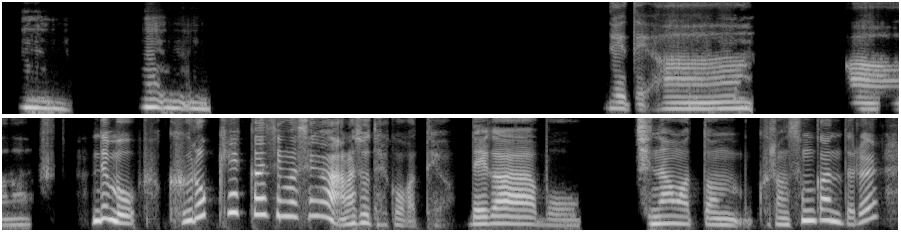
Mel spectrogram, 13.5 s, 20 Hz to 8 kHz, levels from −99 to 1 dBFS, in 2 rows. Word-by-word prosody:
음. 180 -6 -3 0.6
음음음. 185 -6 -4 3.0
네네. 165 -5 -8
아. 160 +2 -4 0.8
아. 160 -1 -3 0.8
근데 275 +4 +5
뭐 220 -8 +5 0.2
그렇게까지는 420 - +3
생각 385 -3 +4
안 - - +2
하셔도 210 +3 +1
될 165 -4 -12
것 160 - -8
같아요. - - -13
내가 185 0 +4
뭐 145 -3 -12 0.4
지나왔던 185 -5 -1
그런 175 -1 -6
순간들을 275 - +1
185 Hz, 185 characters per minute, -22 LUFS, 165-265 Hz, 3.0 s, 근데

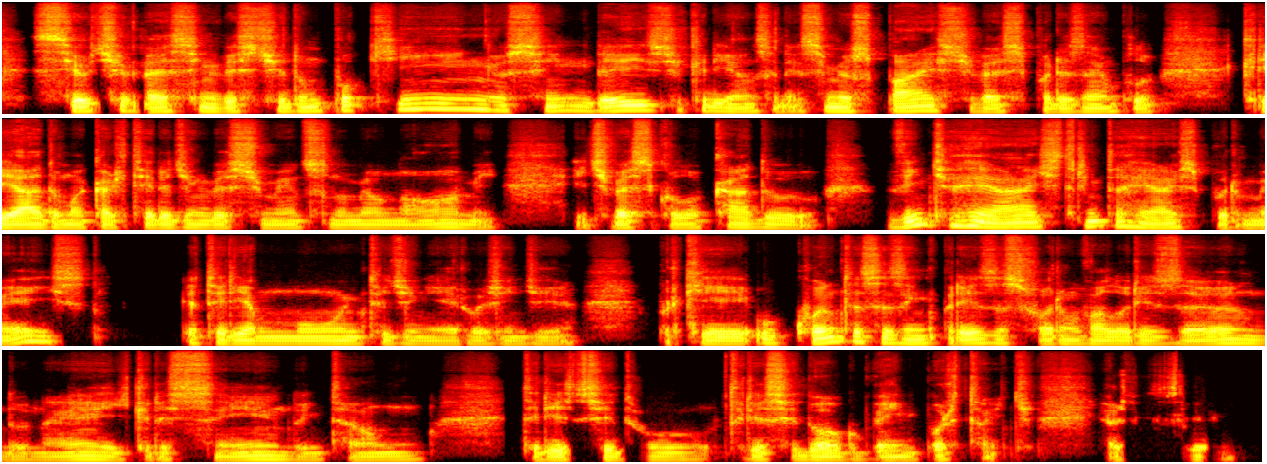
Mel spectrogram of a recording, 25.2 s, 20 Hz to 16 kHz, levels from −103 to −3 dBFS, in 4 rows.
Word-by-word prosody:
se - - +5
eu - - +8
tivesse 90 0 +2
investido 85 +1 +2
um 95 - +1
pouquinho 130 +5 0
assim 105 -1 0
desde 115 +5 +4
criança, 85 -5 -2
né, 95 - -6
se 95 - 0
meus 90 -1 +3
pais 100 +4 +2
tivessem, - - -1
por 80 - -3
exemplo, 80 +1 -1 0.4
criado 80 0 +6
uma 80 0 -1
carteira 80 - +1
de 80 - -2
investimentos 75 -1 -1
no 80 - -4
meu 80 0 -3
nome 75 +1 -4 0.4
e - - -10
tivesse - - +4
colocado 80 -1 -1 0.3
20 130 +4 +2
reais, 100 -4 +5
30 115 0 -1
reais 90 -5 +1
por - - -4
mês, 80 +12 -1 0.5
eu - - -1
teria 80 0 +2
muito 75 +1 -2
dinheiro 75 -1 -5
hoje 75 +1 -5
em - - -6
dia, 75 0 -9 0.4
porque 75 0 0
o 90 -1 -2
quanto 100 +9 +4
essas 105 -6 +2
empresas 90 +1 +1
foram 80 -1 -1
valorizando, 80 +1 -1
né, 75 +3 -3
e 75 -1 -4
crescendo. 80 +2 -2
Então, 75 0 -6 0.7
teria - - +1
sido 80 0 -3
teria - - -2
sido 80 -1 +2
algo 75 -1 +3
bem 75 0 -1
importante. 75 0 -5 0.4
Eu - - -3
acho - - -7
que - - -33
seria - - -8
80 Hz, 145 wpm, -24 LUFS, 75-95 Hz, 0.7 s, eu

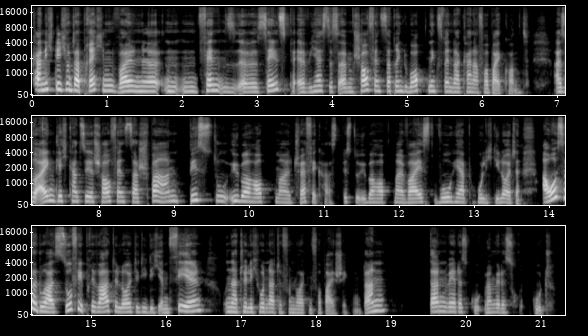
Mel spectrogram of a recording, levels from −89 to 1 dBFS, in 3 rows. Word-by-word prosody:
Kann 260 +1 +6
ich 290 -1 +2
dich 285 -1 +3
unterbrechen, 235 -2 +4
weil 215 +3 +6
'ne 210 -1 +2
'n 210 -1 -1 0.3
'n - - -7
Fens 195 -4 0
äh, 185 +1 0
salesp 245 +9 +3
äh, 185 0 -1
wie 210 +4 -3
heißt 225 -2 -1
das 195 - -3
ähm, 185 +1 0
Schaufenster 225 +1 +2
bringt 215 0 -3
überhaupt 220 +2 0
nichts, 220 0 -3
wenn 200 -1 -2
da 185 -1 0
keiner 180 -2 -4
vorbeikommt. 155 -1 -5 0.3
Also, 190 0 +1
eigentlich 220 -1 +3
kannst 210 -1 -2
du 210 - 0
dir - - +2
das - - -8
Schaufenster 200 -1 0
sparen, 215 +2 -1
bis 260 +2 +1
du 220 -5 -5
überhaupt 190 -4 -1
mal 165 -2 -6
Traffic 170 +3 -5
hast, - - -13
bis 185 0 -9
du - - -7
überhaupt 165 +1 -5
mal 170 -2 -3
weißt: 165 +2 +1
„Woher 185 -1 -2
hole 170 -1 -4
ich 155 - -14
die 160 - -7
Leute?“ 155 -6 -2 0.2
Außer 335 -1 +6
du 205 -4 +3
hast 175 +2 +4
so 255 +5 +2
viele 285 -4 0
private 210 -1 +1
Leute, 185 +1 -1
die 185 0 -7
dich 170 -1 -6
empfehlen 215 +10 +1 0.2
und 190 - -9
natürlich 185 0 -2
Hunderte 175 -3 -3
von 155 -1 -11
Leuten 145 -1 -8
vorbeischicken. 145 +2 -10
Dann 230 +5 -1 0.5
dann 200 +1 +1
wäre 195 0 0
das 185 0 -6
gut - - -13
dann 165 0 -5
wäre 175 -1 -4
das 165 0 -8
g - - -28
gut. - - -12
195 Hz, 210 wpm, -23 LUFS, 180-220 Hz, 0.5 s, Kann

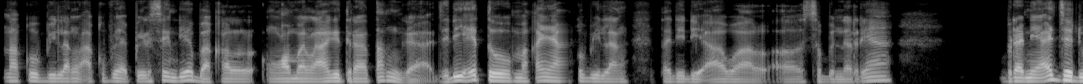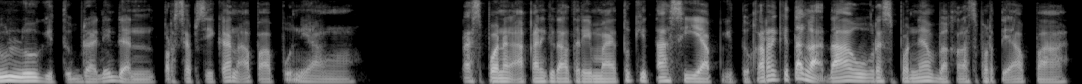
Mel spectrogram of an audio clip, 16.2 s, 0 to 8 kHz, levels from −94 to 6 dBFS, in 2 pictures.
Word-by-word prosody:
aku 130 0 -1
bilang 110 -1 -2
aku - - -7
punya 115 -2 -1
piercing 115 +6 -2
dia 150 +3 +4
bakal 100 -1 -2
ngomel 105 0 0
lagi, 115 +3 +4
ternyata 110 +3 -1
nggak. 100 -11 -2
Jadi 135 +9 +3
itu 145 -6 +5
makanya 120 +1 -1
aku 120 - -4
bilang 105 -3 -3 0.2
tadi 100 +1 -4
di 100 - -1
awal, 90 -2 -4
eee, 90 0 -10
sebenarnya, 105 +10 -4 0.8
berani 120 -1 +4
aja 160 -1 +7
dulu 130 0 +7
gitu, 95 - -7
berani 100 +6 -4
dan 90 -7 -3
persepsikan - - -4
apa - - -5
pun - - -8
yang 95 -2 -9 0.8
respon 115 -1 +3
yang - - -1
akan 110 - 0
kita 105 -2 +1
terima 100 0 +1
itu 100 - -7
kita 130 0 0
siap 110 -5 +1
gitu, - - -11
karena - - +3
kita - - +2
gak - - +4
tahu 130 -3 +4
responnya 120 +1 -1
bakal 95 -3 -4
seperti - - -6
apa, 90 0 -4
110 Hz, 175 wpm, -26 LUFS, 100-125 Hz, 0.8 s, aja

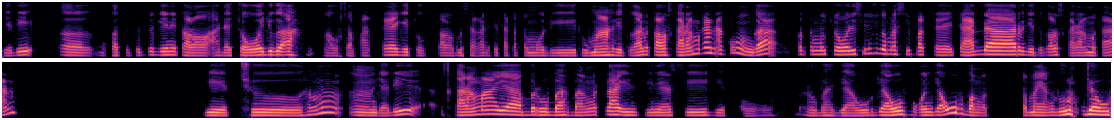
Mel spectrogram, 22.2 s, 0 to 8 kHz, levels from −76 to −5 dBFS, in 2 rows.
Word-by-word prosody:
jadi, 145 +5 -3 0.3
eee, 155 -3 -3
buka 145 0 -10
tutup 145 +2 -16
tuh 180 - -7
gini, 180 +1 0
"Kalau 145 -2 -2
ada 150 -1 -6
cowok 155 +2 +1
juga 185 0 +4
ah - - -23 0.2
nggak 135 -1 -13
usah 135 - -12
pakai," 140 +6 -5
gitu. 150 -4 -7
Kalau 140 -1 -10
misalkan 145 0 -11
kita 150 - -13
ketemu 145 0 -8
di 145 0 -9 0.2
rumah 155 +3 +1
gitu 145 -1 -4
kan, 170 +3 +1
kalau 170 -1 +3
sekarang 170 +4 -1
mah 240 - -7
kan 285 -1 +4
aku 210 - -12
enggak, 170 +4 +1 0.2
ketemu 200 0 -5
cowok 195 0 +2
di - - -5
sini 240 - -9
juga 240 -3 -1
masih 205 -1 -5
pakai 170 -5 -4
cadar 195 +4 +6
gitu, 160 -3 -5
kalau 165 +3 -4
sekarang 145 -2 -7
mah 150 - -4
kan. 150 - -4 2.0
Gitu. 150 0 0 0.5
Mhm. 185 - -2
Jadi 170 +10 +1 0.2
sekarang 170 0 0
mah 215 +1 +4
ya 195 -4 +6
berubah 170 0 +1
banget 160 +4 -4
lah 190 - +6
intinya 155 -2 -2
sih 155 +1 -3
gitu. 140 0 -15 0.2
Berubah 145 -5 -8
jauh 140 0 -4
jauh 170 +3 +6
pokoknya 165 +1 0
jauh 280 +1 +5
banget 155 - -2 0.3
sama 155 0 -2
yang 150 +1 -2
dulu, 195 +5 +7
jauh. 190 -2 +6
160 Hz, 175 wpm, -24 LUFS, 145-185 Hz, 2.0 s, dulu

